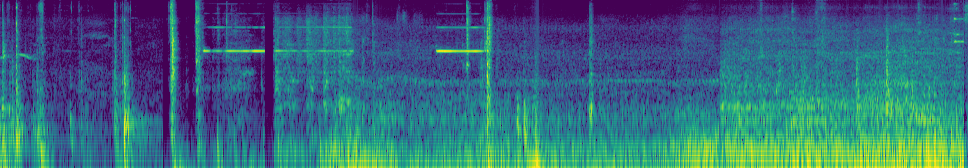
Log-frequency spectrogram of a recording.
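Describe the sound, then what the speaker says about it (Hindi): A car at a company premises starting up, with clicks and a door or window thump first, then the engine catching and running steadily as it is pulled out, loud and close, no talk. "और देखो गाड़ी निकाल रहा हूँ, ये गाड़ी निकाल रहा हूँ।"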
